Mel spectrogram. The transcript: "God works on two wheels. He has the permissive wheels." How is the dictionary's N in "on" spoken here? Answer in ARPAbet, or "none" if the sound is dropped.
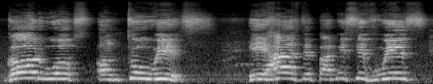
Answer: N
